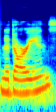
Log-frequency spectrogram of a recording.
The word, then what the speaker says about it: cnidarians: These animals are known as cnidarians. Note that the C is silent.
